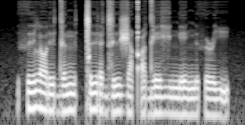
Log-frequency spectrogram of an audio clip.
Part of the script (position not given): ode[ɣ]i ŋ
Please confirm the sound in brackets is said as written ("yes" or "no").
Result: yes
